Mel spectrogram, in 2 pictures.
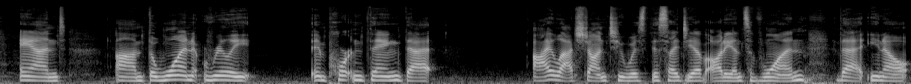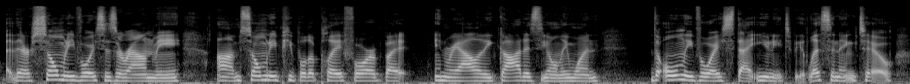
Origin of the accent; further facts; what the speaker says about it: Littleton, Colorado, United States; So I grew up in Littleton, Colorado. I come from pretty far away.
